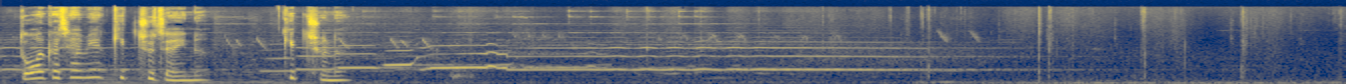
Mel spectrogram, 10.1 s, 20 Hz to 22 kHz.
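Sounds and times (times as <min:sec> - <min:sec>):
held flute note: 0:00.0 - 0:08.1.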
